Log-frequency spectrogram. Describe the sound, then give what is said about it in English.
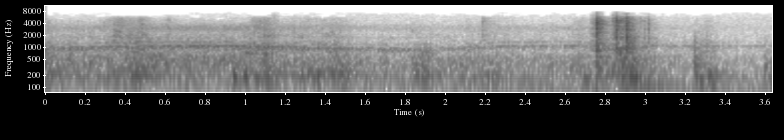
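An unlocked door is opened during a storm against a steady background of rushing noise: a short clattering burst of the latch and swinging door, then a softer knock as it settles. “Wait. The door's unlocked. Come on.”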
